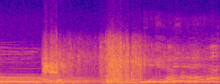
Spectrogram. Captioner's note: crash; children laugh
